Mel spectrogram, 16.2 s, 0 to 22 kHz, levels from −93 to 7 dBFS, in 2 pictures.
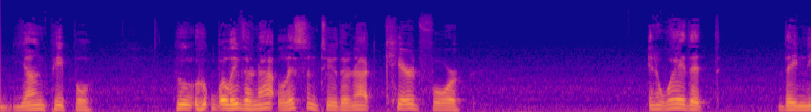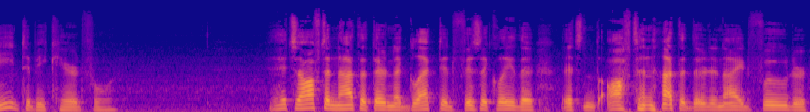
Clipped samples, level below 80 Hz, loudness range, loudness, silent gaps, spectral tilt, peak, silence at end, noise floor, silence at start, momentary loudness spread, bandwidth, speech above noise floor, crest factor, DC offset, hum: under 0.1%; -56 dBFS; 7 LU; -25 LUFS; none; -7.5 dB/octave; -6 dBFS; 0.05 s; -57 dBFS; 0 s; 11 LU; 13 kHz; 32 dB; 20 dB; under 0.1%; none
